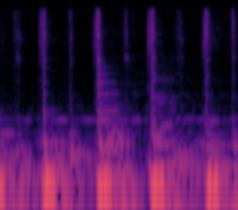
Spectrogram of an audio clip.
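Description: Instrumental passage of an acoustic guitar being strummed over a cajon. The cajon's deep bass hits keep a steady beat about twice a second, with lighter slaps and strums in between.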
